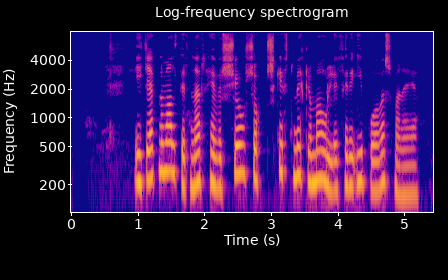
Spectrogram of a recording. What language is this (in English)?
Icelandic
